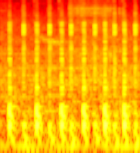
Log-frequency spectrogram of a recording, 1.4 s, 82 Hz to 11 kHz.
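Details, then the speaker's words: 1995 Yamaha Wave Raider WaveRunner: pressing start gives only rapid, even solenoid clicking from the electrical box, about seven or eight a second, with no cranking; bad starter solenoid/relay, replaced. "Every time we hit the starter, all we get is a click from the solenoid. The starter's not actually turning over."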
